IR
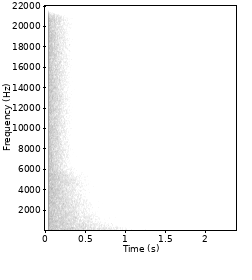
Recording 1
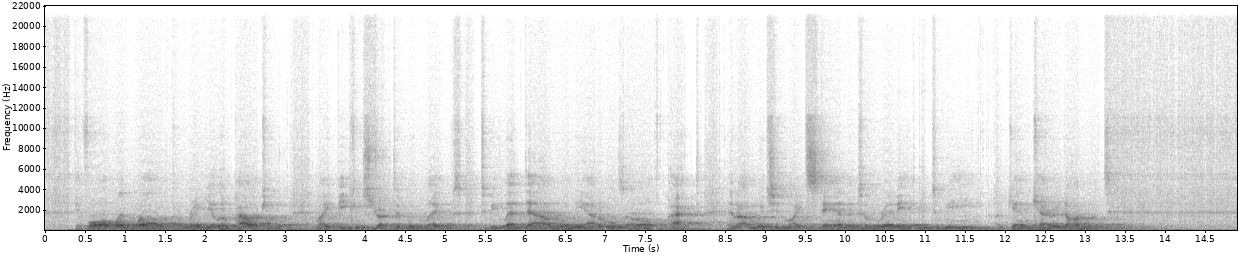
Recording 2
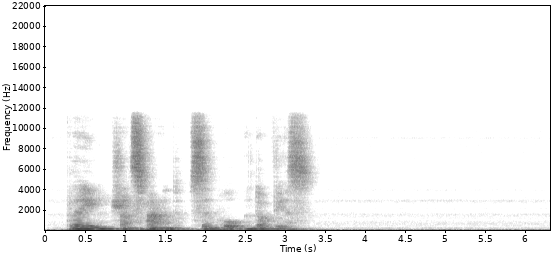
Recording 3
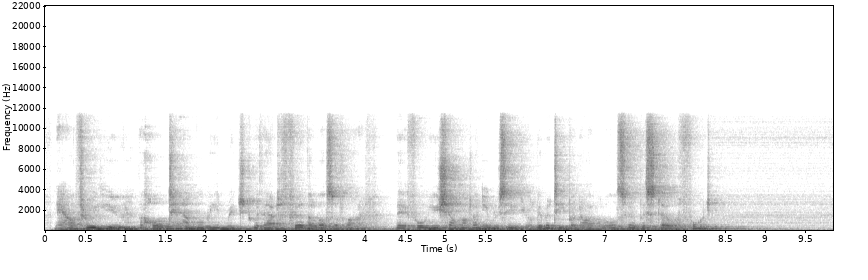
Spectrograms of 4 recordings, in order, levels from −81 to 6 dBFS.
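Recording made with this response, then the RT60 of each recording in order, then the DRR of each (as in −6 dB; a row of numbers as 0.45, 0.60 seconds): 1; 2.2, 0.45, 1.4 seconds; 0.5, −7.0, 0.5 decibels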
